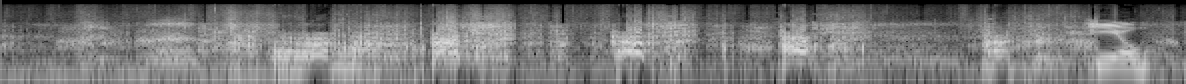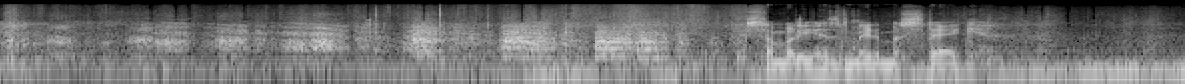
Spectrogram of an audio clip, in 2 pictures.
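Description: Dogs growl and yelp playfully close by.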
